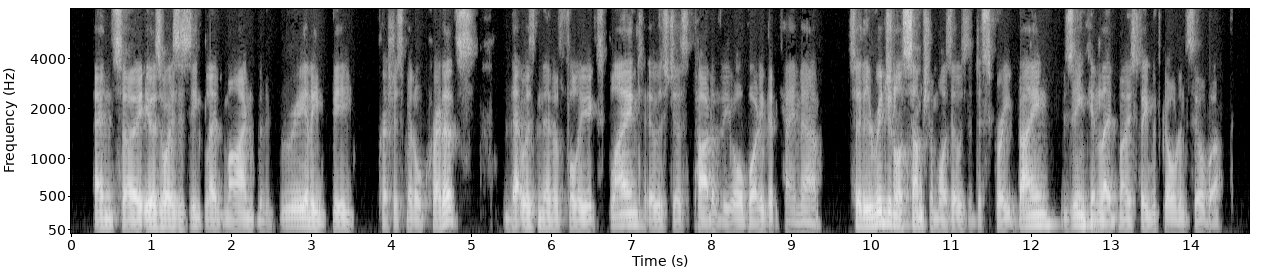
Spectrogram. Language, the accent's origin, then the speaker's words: English; Western Australia, Australia; So there's a lot of similarities for me in Arizona and Nevada from my home state in Western Australia.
